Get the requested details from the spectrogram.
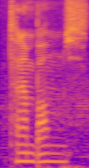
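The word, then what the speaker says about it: Tenenbaums: then I watch the Royal Tenon bounds is how you say it ten and boms ten and boms this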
